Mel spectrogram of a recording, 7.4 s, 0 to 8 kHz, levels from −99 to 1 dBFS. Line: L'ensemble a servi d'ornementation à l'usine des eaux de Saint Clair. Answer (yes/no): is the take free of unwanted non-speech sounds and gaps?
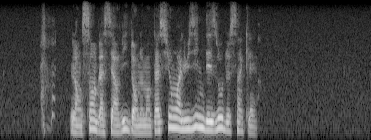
no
